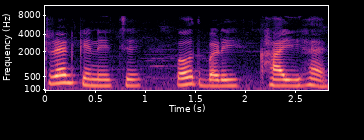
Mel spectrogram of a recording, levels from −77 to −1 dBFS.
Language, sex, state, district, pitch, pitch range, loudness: Hindi, female, Himachal Pradesh, Shimla, 200 Hz, 195-225 Hz, -17 LUFS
